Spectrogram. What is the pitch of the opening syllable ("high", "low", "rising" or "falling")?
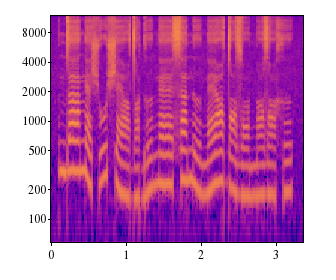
high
